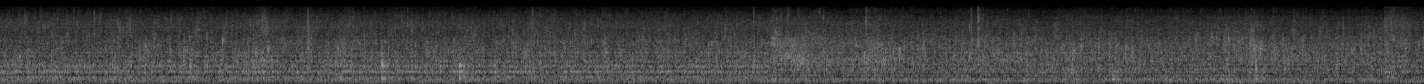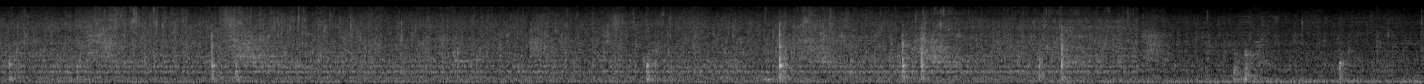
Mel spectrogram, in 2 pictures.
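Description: Pork belly, webfoot octopus and vegetables sizzling steadily in a frying pan, stirred with a wooden spatula; several sharp clicks of the spatula against the pan come in the last third.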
